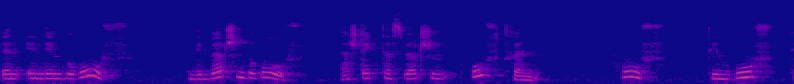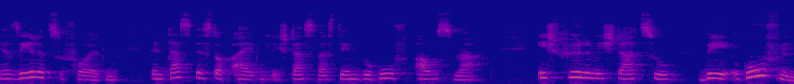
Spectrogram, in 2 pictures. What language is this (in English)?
German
